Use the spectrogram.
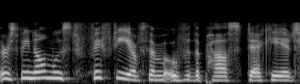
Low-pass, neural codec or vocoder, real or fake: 7.2 kHz; none; real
